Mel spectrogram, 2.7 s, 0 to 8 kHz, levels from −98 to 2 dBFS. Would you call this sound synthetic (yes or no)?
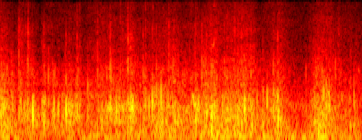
no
